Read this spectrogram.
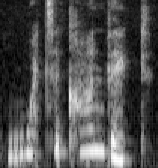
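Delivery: slow, high, hushed whisper; mouthed words. A narrator's reading. Pip secretly mouths a question to Joe, whispering. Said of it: "put my mouth into forms of saying".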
